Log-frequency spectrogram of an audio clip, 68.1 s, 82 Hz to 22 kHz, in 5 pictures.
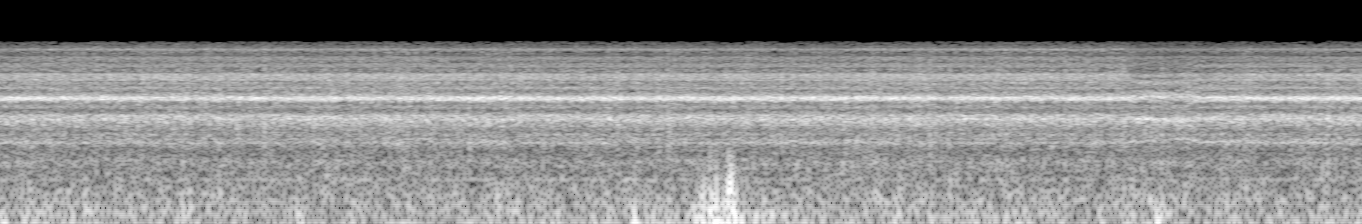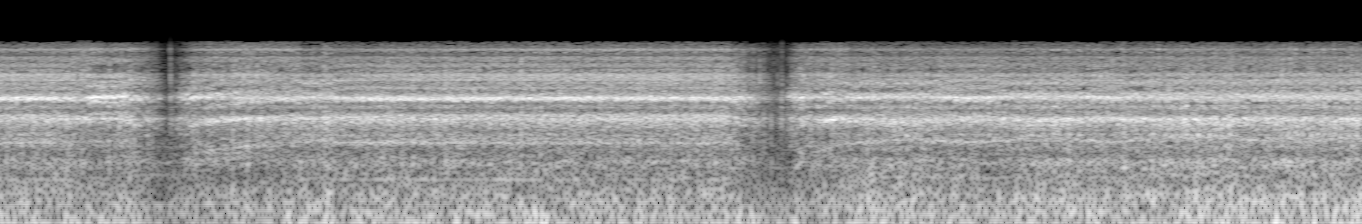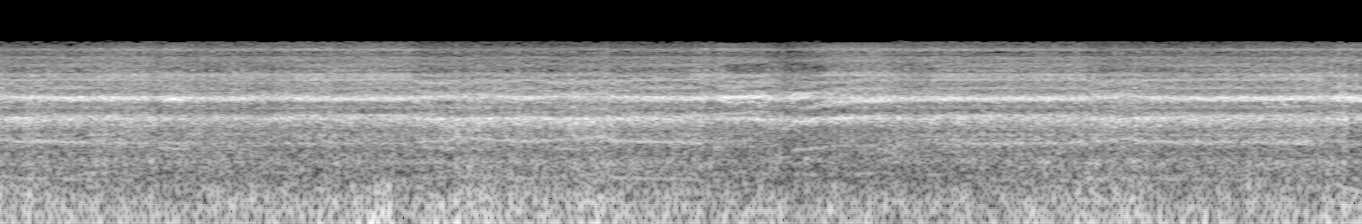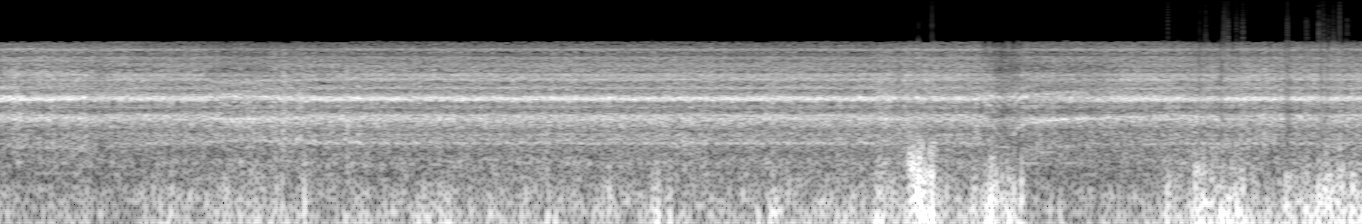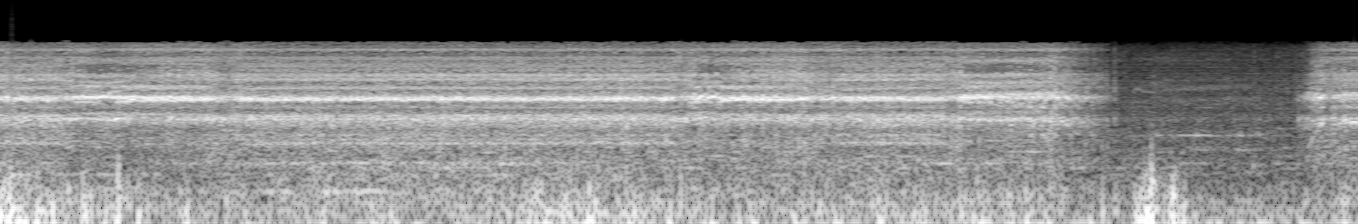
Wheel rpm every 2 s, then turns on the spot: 160, 160, 160, 160, 160, 160, 160, 120, 150, 160, 130, 150, 160, 160, 160, 160, 160, 150, 160, 160, 160, 160, 160, 160, 160, 140, 160, 160, 160, 160, 160, 160, 100, 10.
none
